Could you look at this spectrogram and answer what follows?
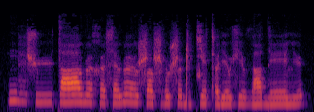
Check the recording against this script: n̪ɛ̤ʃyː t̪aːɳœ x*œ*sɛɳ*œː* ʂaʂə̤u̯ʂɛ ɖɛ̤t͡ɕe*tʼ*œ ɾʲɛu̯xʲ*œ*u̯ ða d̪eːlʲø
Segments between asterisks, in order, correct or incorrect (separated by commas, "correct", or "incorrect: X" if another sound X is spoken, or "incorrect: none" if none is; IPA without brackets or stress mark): correct, correct, correct, incorrect: ɛ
